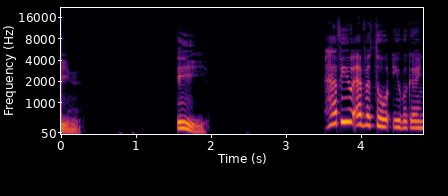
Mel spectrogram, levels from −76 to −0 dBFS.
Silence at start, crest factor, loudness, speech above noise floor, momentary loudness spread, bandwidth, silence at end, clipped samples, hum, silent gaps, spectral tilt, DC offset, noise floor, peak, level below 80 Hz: 0 s; 18 dB; -21 LUFS; 67 dB; 16 LU; 16 kHz; 0 s; under 0.1%; none; 0.87-0.94 s; -6 dB/octave; under 0.1%; -88 dBFS; -8 dBFS; -52 dBFS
